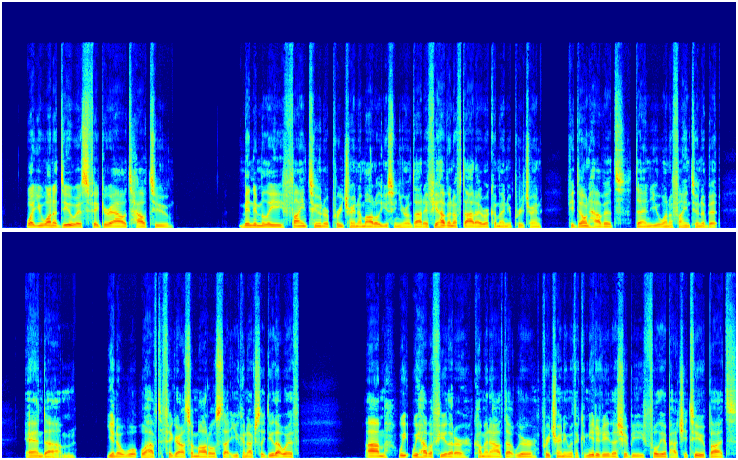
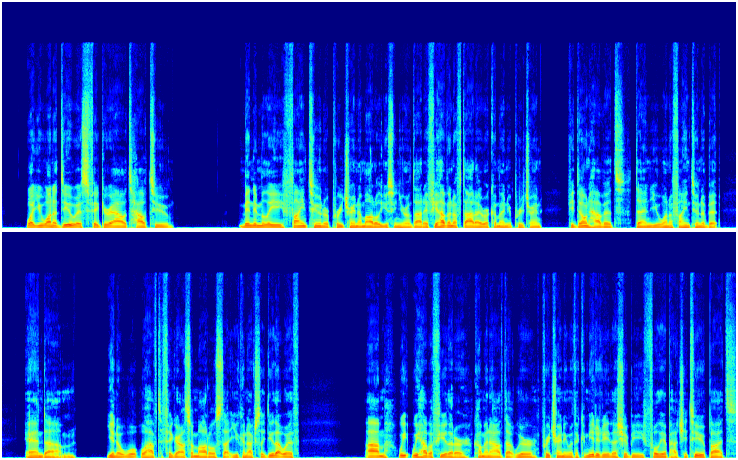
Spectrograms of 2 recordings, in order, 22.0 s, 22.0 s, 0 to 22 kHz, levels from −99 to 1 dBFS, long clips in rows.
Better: second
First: thin; very slightly; fading below 950 Hz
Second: none

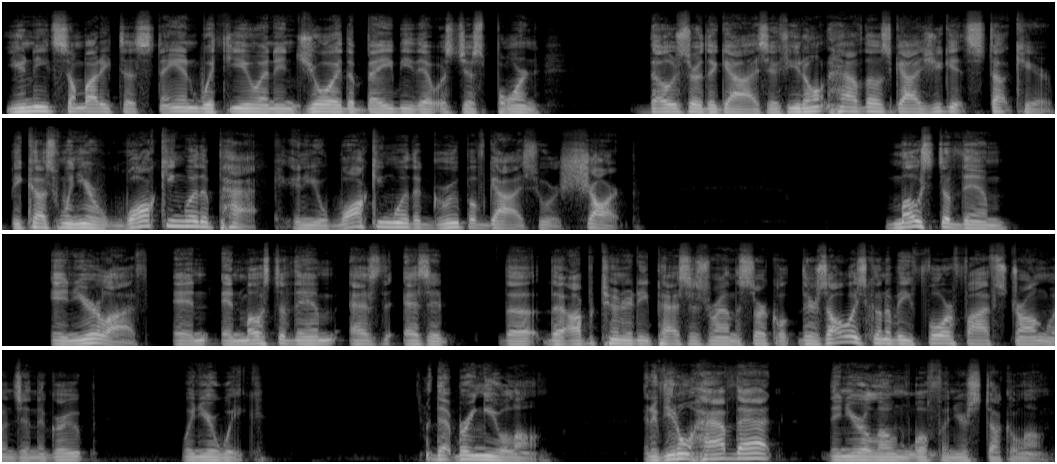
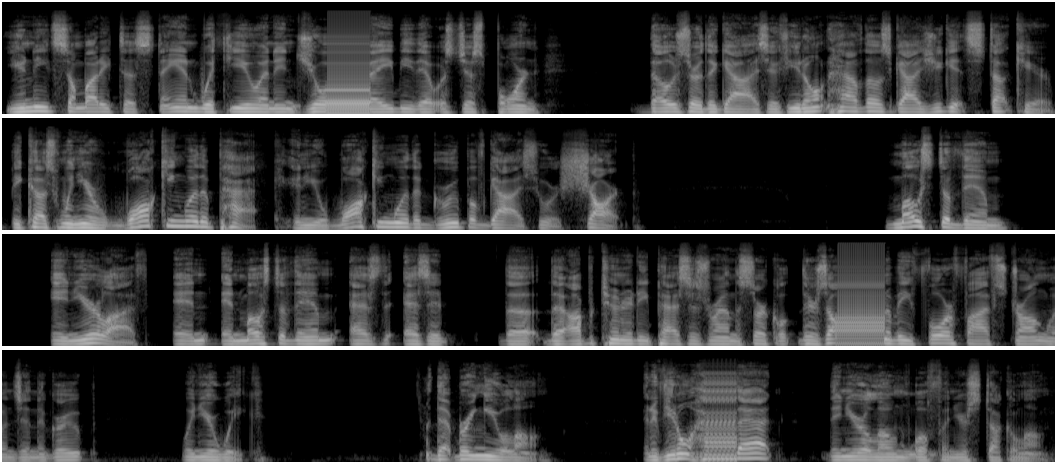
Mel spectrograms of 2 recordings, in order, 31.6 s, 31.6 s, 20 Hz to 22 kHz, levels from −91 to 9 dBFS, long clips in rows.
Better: first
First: none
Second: audio freezing; at 2.5 s, at 22 s and at 29 s

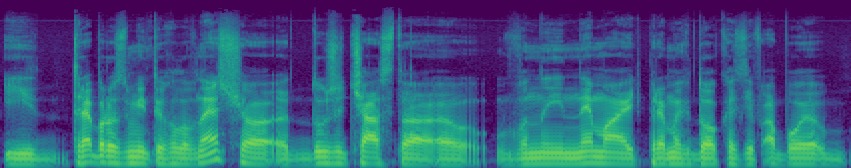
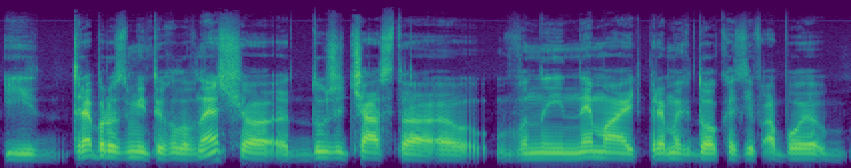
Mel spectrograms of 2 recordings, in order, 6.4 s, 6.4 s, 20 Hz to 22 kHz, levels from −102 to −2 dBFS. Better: first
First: none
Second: thin; very slightly; fading below 250 Hz

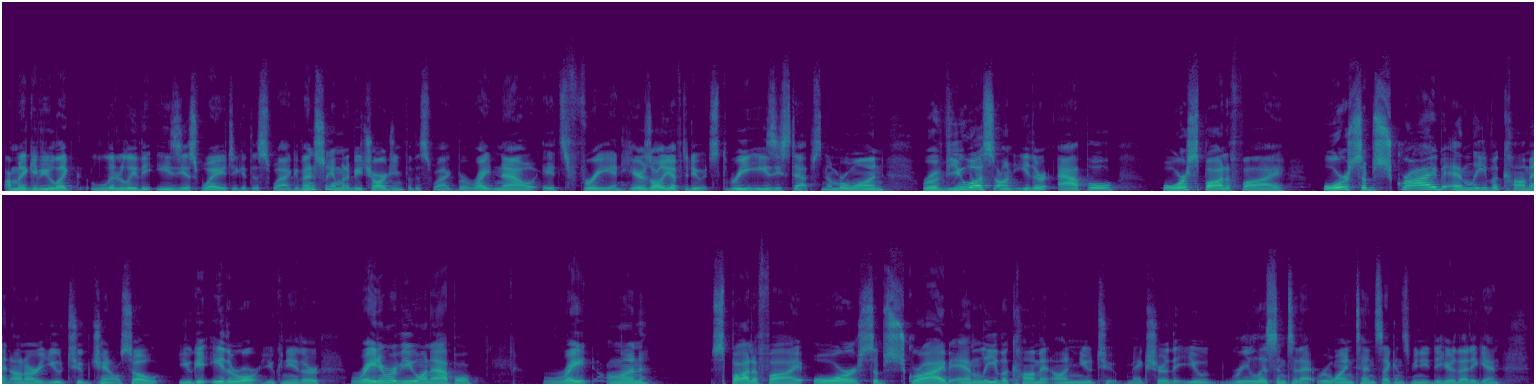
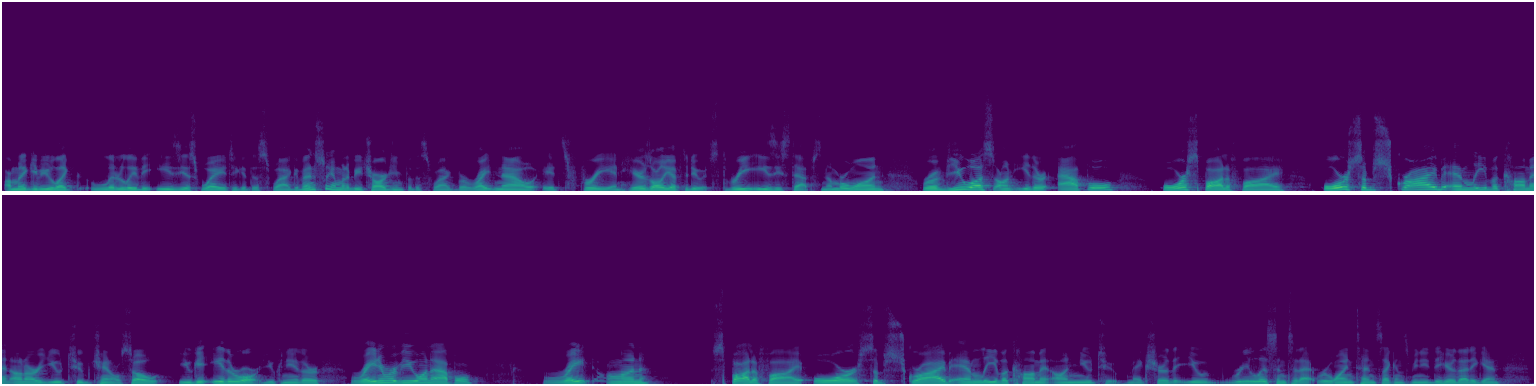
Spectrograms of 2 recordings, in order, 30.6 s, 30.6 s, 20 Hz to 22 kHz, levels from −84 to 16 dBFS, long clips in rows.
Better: first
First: none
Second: muffled; very; fading above 3 kHz

